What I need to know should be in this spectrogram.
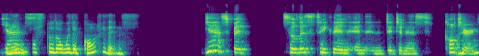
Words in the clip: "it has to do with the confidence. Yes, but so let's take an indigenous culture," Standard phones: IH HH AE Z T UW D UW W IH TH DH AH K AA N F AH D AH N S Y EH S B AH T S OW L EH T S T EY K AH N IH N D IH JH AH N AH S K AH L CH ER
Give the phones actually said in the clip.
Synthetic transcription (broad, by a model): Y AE S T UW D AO W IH DH AH K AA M F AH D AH N S Y EH S B AH T S OW L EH T S T EY K AH N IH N D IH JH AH N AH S K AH L CH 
